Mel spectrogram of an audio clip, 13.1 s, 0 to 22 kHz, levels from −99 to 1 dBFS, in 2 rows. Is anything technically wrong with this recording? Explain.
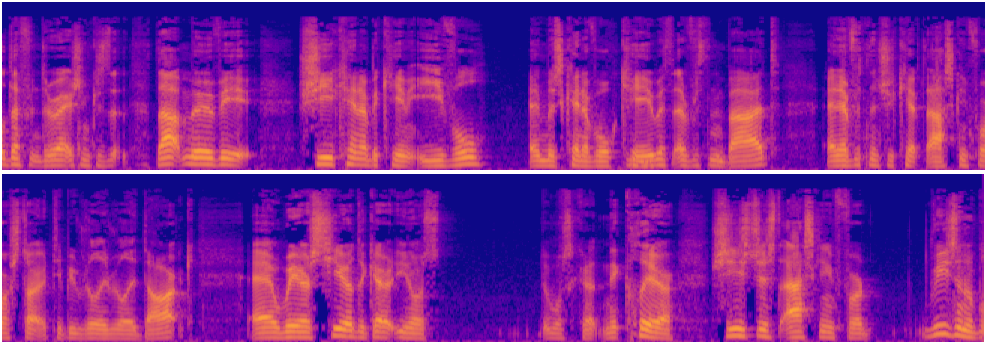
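No, no technical faults.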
